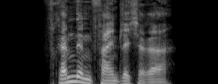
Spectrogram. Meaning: inflection of fremdenfeindlich: 1. strong/mixed nominative masculine singular comparative degree 2. strong genitive/dative feminine singular comparative degree
- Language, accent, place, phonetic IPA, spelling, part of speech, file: German, Germany, Berlin, [ˈfʁɛmdn̩ˌfaɪ̯ntlɪçəʁɐ], fremdenfeindlicherer, adjective, De-fremdenfeindlicherer.ogg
